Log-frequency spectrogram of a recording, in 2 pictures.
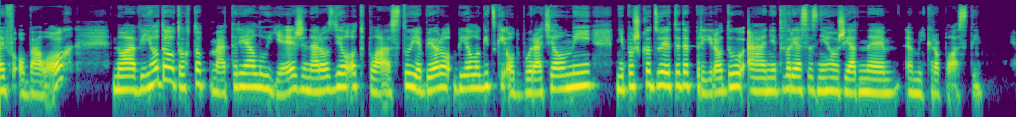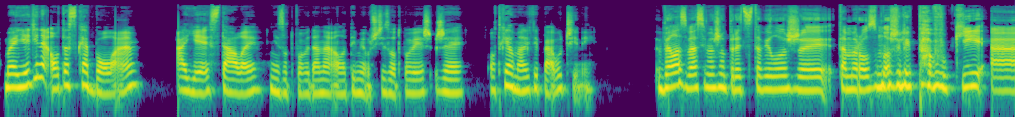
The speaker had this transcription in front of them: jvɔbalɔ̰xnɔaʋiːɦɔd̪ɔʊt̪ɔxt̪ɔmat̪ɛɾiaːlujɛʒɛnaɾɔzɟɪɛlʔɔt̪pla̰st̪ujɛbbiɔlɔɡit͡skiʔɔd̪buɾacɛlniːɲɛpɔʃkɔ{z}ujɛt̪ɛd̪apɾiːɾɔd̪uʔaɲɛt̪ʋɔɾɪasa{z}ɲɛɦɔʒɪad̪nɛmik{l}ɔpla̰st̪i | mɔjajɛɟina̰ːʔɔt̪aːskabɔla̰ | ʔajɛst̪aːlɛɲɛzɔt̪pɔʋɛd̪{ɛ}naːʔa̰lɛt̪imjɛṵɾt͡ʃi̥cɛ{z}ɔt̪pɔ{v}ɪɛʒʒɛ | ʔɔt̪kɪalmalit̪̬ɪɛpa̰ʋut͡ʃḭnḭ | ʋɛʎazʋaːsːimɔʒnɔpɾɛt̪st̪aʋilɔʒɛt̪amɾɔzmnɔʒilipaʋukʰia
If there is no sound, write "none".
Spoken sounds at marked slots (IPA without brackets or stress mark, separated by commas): d͡z, z, ɾ, a, z, ʋ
